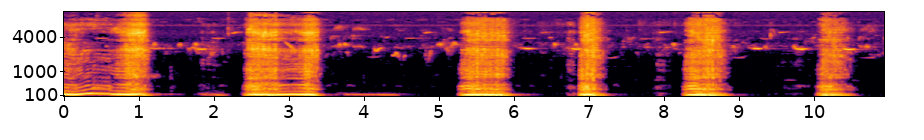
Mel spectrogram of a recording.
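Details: At Tembe Elephant Park, a lion gives a deep, booming roar: long, moaning calls give way to a string of shorter, grunting bursts a second or two apart, growing shorter toward the end.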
